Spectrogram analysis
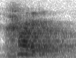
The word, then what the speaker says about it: Hanukkah: And it's actually pronounced as a guttural Hanukkah.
